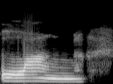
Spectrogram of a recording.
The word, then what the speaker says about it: LAM: is LAM l-a-m but it's when you kind of sound the mantras they're all kind of lung so L A and then n g so long so sitting nice and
